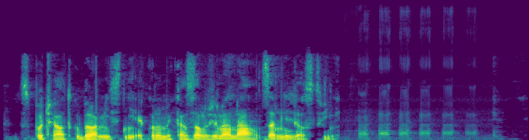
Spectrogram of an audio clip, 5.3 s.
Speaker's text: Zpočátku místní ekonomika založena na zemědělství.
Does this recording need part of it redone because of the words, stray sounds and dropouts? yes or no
yes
